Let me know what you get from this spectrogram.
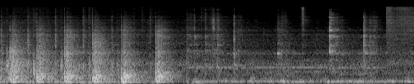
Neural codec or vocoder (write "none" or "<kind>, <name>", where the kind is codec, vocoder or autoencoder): codec, SNAC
